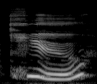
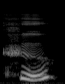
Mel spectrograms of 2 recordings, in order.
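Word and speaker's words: 九: hachi is okay and then q sometimes pronounced ku we're going to do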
